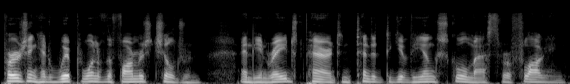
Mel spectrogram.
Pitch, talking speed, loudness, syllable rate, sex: 110 Hz, 210 wpm, -21 LUFS, 6.3 syllables/s, male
